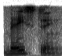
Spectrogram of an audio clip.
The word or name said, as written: basting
